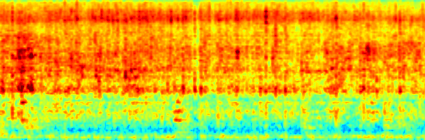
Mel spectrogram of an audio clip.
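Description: Turmeric-coated shing fish frying in a pan of hot oil, giving a loud, steady crackling sizzle heard up close for a few seconds with no talking over it.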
